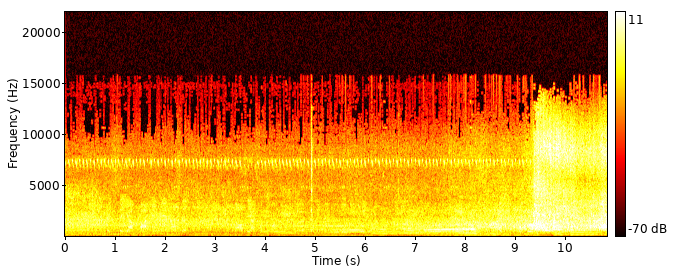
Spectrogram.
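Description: Race car engines running on the circuit, one engine note climbing in steps as it accelerates through the gears. Near the end, a much louder rush of engine and tyre noise sets in as a car arrives into the corner.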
